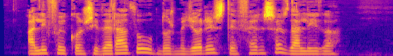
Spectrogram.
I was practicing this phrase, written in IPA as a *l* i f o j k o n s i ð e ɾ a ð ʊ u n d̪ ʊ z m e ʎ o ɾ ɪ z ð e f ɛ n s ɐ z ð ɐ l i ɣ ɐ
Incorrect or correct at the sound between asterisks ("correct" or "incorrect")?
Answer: correct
